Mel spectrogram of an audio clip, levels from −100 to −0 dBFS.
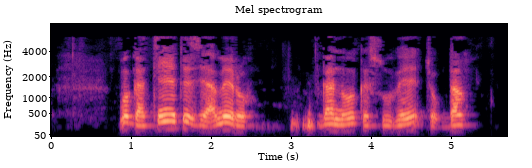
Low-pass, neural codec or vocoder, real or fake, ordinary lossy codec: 7.2 kHz; codec, 16 kHz, 6 kbps, DAC; fake; MP3, 24 kbps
